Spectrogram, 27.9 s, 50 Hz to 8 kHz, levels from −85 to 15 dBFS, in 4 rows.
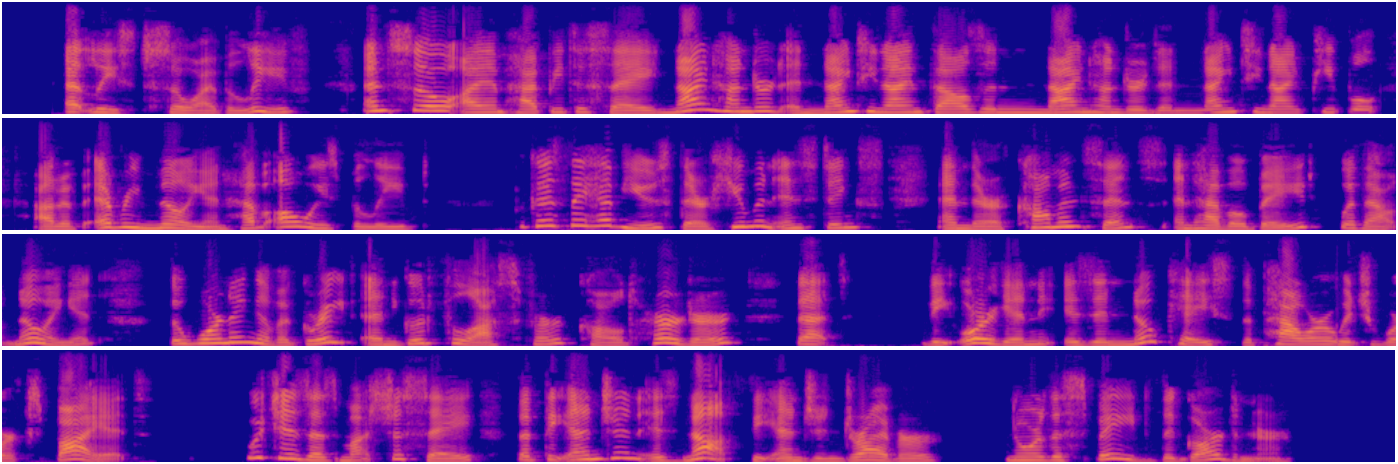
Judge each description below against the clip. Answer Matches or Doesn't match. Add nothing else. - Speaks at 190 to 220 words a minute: Matches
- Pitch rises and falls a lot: Matches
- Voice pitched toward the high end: Matches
